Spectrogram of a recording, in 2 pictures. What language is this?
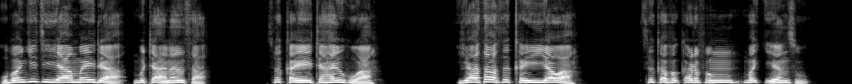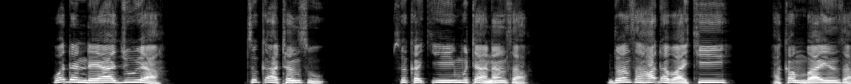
Hausa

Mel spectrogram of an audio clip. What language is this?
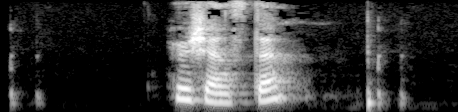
Swedish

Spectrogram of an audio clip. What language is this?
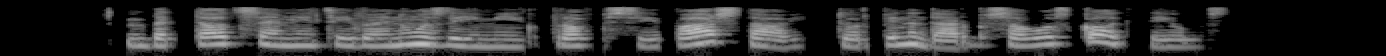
Latvian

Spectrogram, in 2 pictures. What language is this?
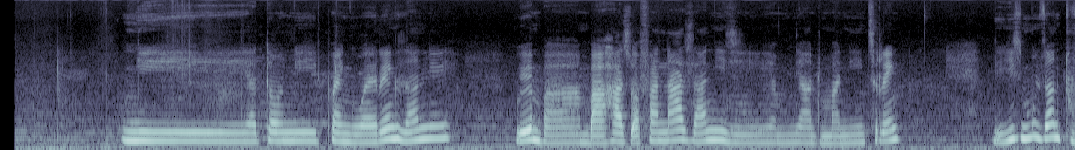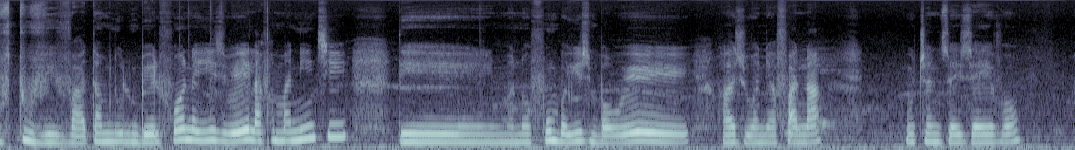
Sakalava Malagasy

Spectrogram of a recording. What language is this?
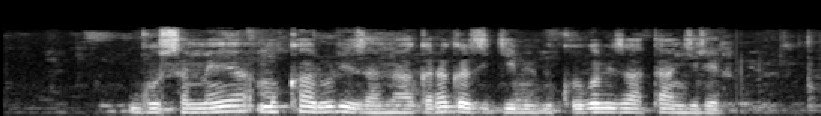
Kinyarwanda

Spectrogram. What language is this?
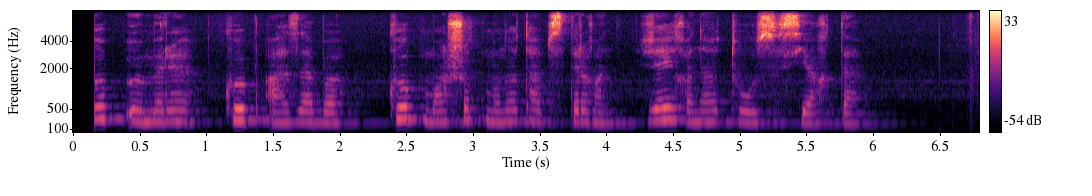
Kazakh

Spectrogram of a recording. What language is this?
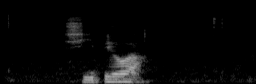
Min Nan Chinese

